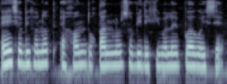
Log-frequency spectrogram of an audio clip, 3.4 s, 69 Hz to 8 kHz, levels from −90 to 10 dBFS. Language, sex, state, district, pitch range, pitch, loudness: Assamese, female, Assam, Kamrup Metropolitan, 190-215 Hz, 200 Hz, -17 LUFS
